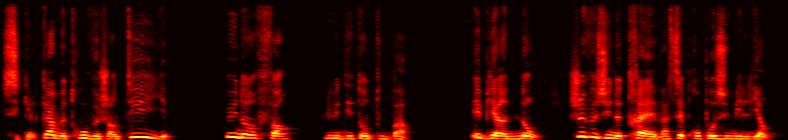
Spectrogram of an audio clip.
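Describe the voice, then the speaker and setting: A woman's voice: mid-range voice, animated, a little slow, mellow. A woman voicing an impulsive seventeen-year-old girl who longs to elope, declaiming a theatrical verse monologue. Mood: eager.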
